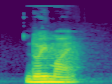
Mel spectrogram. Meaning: a village in Limanu, Constanța County, Romania
- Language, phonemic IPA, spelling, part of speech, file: Romanian, /doj maj/, 2 Mai, proper noun, LL-Q7913 (ron)-2 Mai.wav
